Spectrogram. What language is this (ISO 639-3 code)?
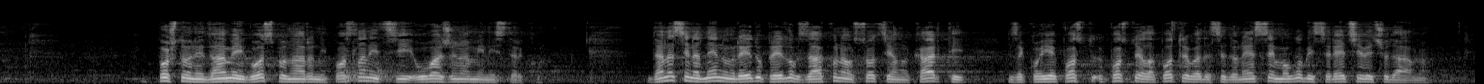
srp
